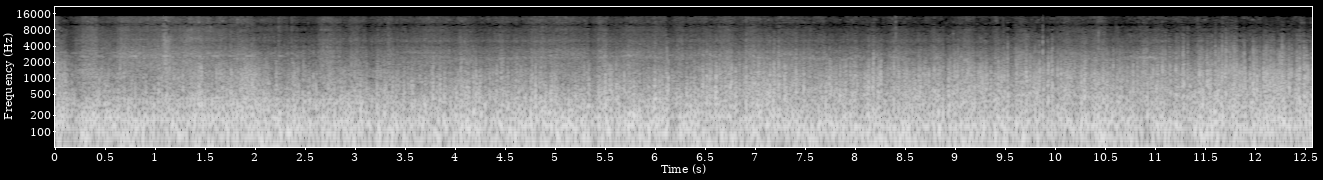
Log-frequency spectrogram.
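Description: Heavy wind rush on the microphone of a moving motorcycle, a steady low rumble with the bike's running and road noise mixed in.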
